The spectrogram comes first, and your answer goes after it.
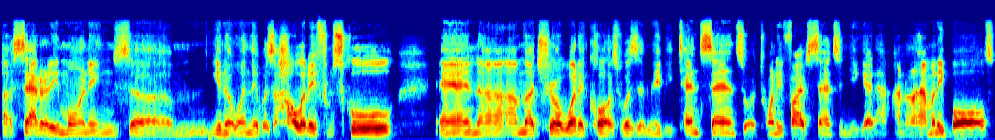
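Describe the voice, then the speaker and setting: A man talks at a moderate pace against a quiet background. His loudness swings a great deal. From New Jersey, Cliffside Park. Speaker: former park worker. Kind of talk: panel interview. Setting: video call. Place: home room. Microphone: video call.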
